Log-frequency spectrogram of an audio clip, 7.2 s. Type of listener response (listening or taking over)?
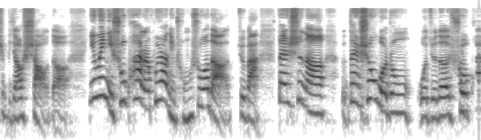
listening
